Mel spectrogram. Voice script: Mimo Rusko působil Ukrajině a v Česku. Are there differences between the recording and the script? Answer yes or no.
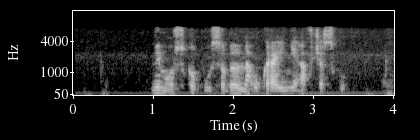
yes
